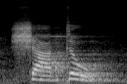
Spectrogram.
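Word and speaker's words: château: How to pronounce it? Chateau.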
